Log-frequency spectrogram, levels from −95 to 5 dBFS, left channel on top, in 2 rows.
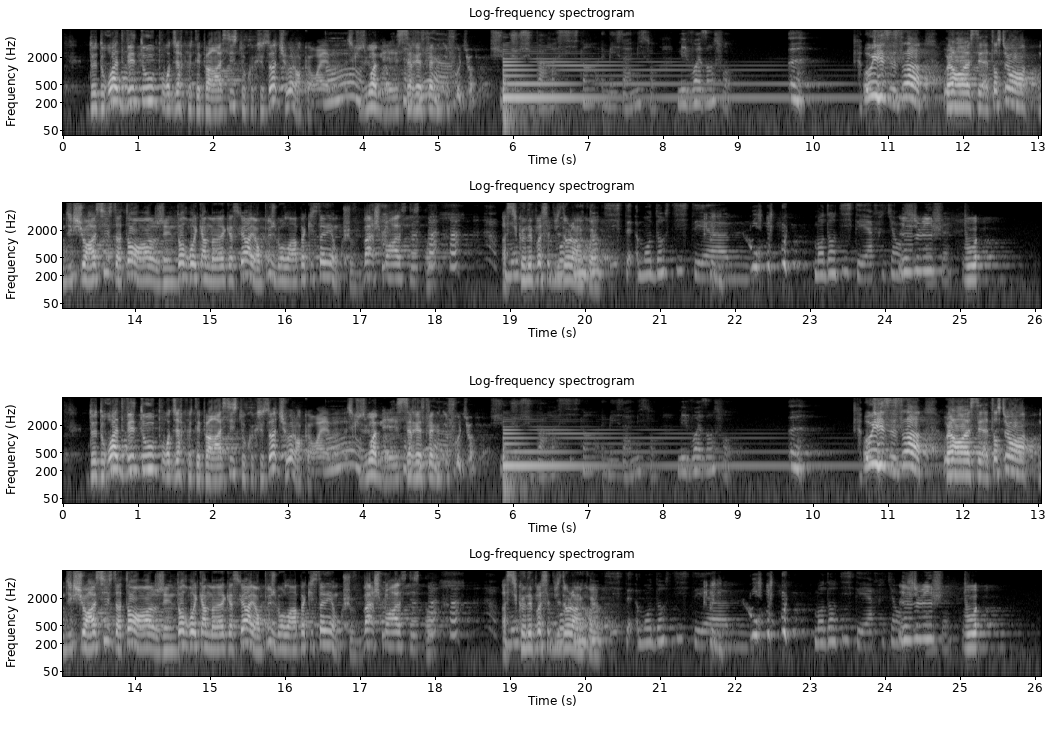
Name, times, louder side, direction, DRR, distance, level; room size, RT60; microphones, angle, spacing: voice 1, 0.4-3.6 3.9-5.0 5.4-5.5 10.7-18.0 18.9-20.2 21.7-21.8 22.2-22.5 24.2-24.7 25.0-25.2, right 2 dB, 15° right, 7 dB, 0.9 m, -28 dB
voice 2, 3.5-4.1 4.5-5.3 5.7-8.9 9.7-10.0 11.9-12.1 13.1-13.2 17.3-17.4 17.7-18.4 18.6-22.3 23.1-25.2, left 3 dB, 40° left, 7 dB, 0.8 m, -41 dB
Piano, 5.9-11.6, left 2 dB, 65° left, 1.1 m, -38 dB
28.0 x 26.0 x 6.3 m, 1.1 s
head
